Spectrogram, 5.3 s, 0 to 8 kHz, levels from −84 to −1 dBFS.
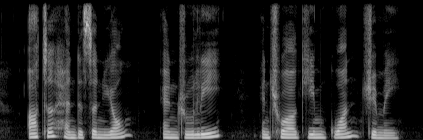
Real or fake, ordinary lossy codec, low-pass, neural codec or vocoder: real; none; none; none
